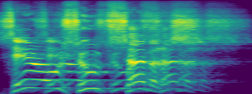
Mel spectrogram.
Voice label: Dutch Announcer; Zero Suit Samus; SSBU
